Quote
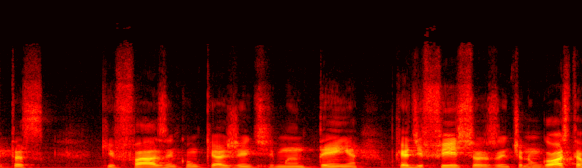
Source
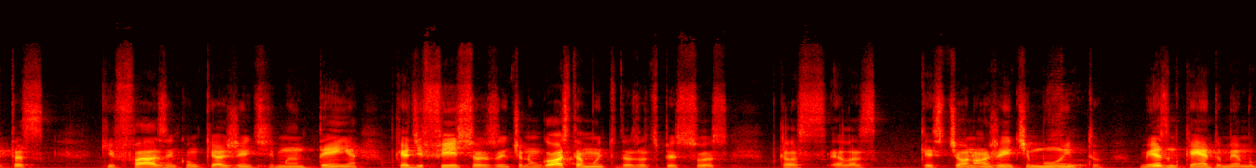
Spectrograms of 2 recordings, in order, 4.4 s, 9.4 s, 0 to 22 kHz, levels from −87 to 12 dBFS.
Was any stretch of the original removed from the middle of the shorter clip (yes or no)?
no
